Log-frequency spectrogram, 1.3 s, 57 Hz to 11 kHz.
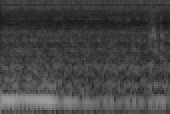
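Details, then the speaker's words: Nissan C22 van after fix for noisy engine and warning lights, alternator off: low, even idle hum with no knocking or ticking; engine now quiet, warning light off. "Lang bunyi enjin pun dah senyap."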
